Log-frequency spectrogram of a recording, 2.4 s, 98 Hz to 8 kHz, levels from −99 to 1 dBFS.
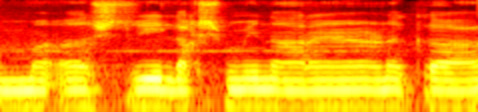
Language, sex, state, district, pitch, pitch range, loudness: Hindi, male, Maharashtra, Mumbai Suburban, 115 Hz, 115-120 Hz, -15 LUFS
